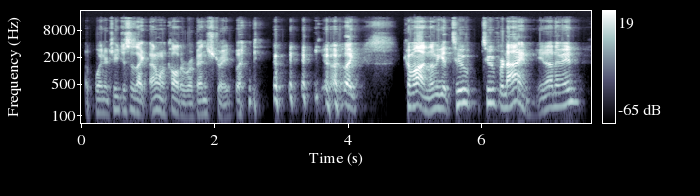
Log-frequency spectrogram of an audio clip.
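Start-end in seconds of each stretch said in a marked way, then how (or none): 2.9-3.4 laugh. Real, not acted. Laughs at own revenge trade. 3.5-7.6 excited. Real, not acted. Excited plea for revenge trade.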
